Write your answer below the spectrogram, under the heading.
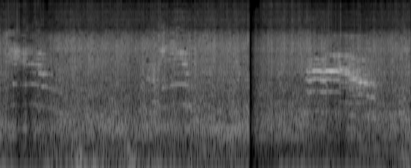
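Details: Female cat calling her mate: three drawn-out, wavering meows with rising then falling pitch, spaced about two seconds apart, over a steady broadband hiss with a brief dropout near the middle.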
